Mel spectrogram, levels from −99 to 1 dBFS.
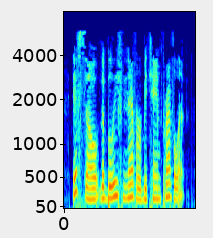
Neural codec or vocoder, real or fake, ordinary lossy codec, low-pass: none; real; MP3, 24 kbps; 7.2 kHz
